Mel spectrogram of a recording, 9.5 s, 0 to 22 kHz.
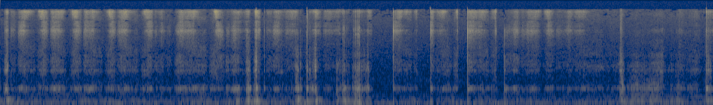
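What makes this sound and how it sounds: A wooden ear pick scratches the silver metal XY stereo microphone capsule on a Zoom H6 recorder, first across the center and then along the side. The result is a close, muffled, low-heavy scraping and rubbing with a steady faint tone underneath. Louder knocks and sharp ticks punctuate the scraping through the middle and near the end.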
